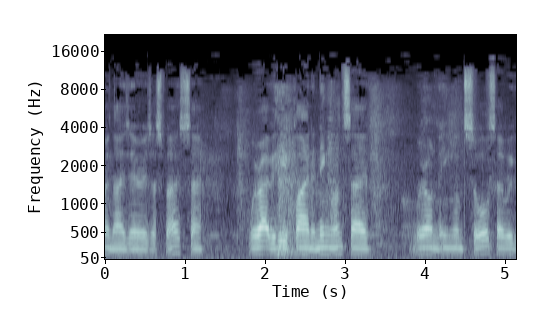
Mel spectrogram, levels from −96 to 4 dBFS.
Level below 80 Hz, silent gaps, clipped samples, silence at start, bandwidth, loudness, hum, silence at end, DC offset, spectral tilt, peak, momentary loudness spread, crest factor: -50 dBFS; none; under 0.1%; 0 s; 15 kHz; -20 LUFS; none; 0 s; under 0.1%; -3 dB/octave; -2 dBFS; 15 LU; 20 dB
